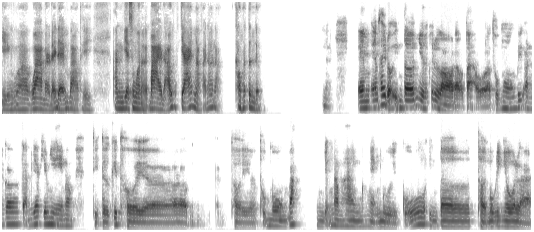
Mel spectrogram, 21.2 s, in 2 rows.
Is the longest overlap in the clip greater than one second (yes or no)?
no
